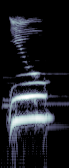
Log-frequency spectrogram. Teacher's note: Pronounce a shorter E first and then gradually raise your tongue to the position of pronouncing O.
